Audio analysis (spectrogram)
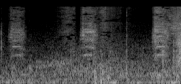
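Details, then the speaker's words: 2012 Ford Focus DPS6 dual-clutch transmission with new TCM, code clutch A stuck engaged, won't engage drive or reverse: irregular scraping and clattering bursts over running engine, from transmission, not throttle body; transmission noise. "something's going on in there it's not the throttle body it's in the transmission that noise"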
